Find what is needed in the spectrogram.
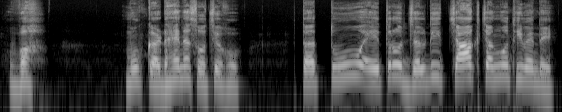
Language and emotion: Sindhi, surprised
